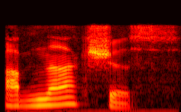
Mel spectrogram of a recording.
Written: obnoxious

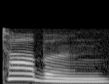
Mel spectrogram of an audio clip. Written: tabun

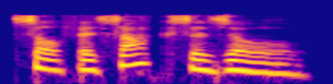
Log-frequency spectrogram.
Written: sulfisoxazole

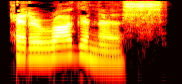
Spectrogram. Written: heterogonous

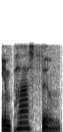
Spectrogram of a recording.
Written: imposthume

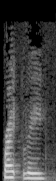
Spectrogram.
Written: brightly

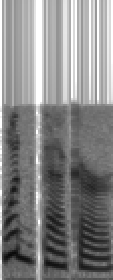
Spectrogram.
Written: woodpecker

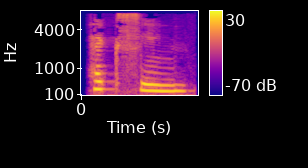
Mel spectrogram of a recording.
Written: hexene

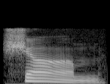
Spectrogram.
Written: shawm

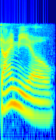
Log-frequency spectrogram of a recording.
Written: daimio

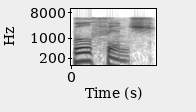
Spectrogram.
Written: Bulfinch

